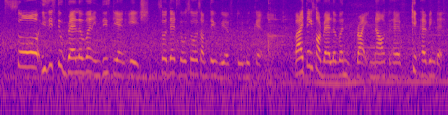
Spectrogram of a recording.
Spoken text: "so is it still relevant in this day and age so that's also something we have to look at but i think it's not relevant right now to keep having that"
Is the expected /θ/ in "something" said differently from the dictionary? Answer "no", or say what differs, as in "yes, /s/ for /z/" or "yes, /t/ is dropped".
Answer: yes, /t/ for /θ/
